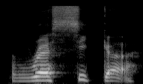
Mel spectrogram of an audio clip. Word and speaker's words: Rasika: say your last name it's pronounced rasika Michael rasika which route are you writing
